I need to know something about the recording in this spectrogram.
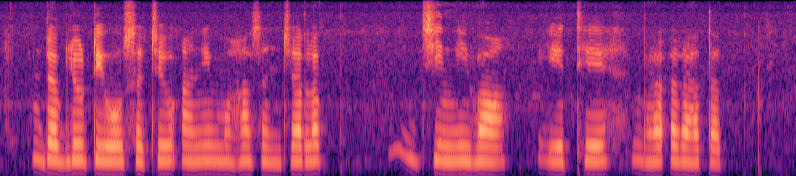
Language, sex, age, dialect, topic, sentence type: Marathi, female, 18-24, Varhadi, banking, statement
